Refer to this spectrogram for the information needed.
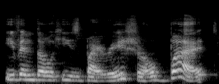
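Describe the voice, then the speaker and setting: A woman from Canada calls in to a livestream and talks at length in a chatty, rambling way. She keeps checking in with okay and right as she builds her point. Her voice sits at an everyday middle pitch. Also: expressive, measured pace. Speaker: caller. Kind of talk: call-in discussion.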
